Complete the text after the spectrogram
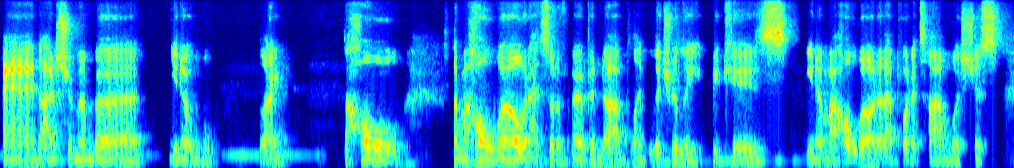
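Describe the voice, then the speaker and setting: Deep-voiced aussie-raised guy in his 30s, chatty, lots of likes and you knows. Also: moderate pace. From Australia. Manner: relaxed, uses filler words. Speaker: guest, business coach. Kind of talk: casual interview answers.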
